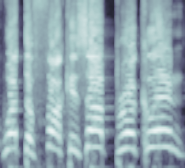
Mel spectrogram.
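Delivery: high, loud hype-man yell; comic yelling at the crowd to pump them up; mock hype shout. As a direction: blast it like an MC opening a show. Comic storms the open mic stage.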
